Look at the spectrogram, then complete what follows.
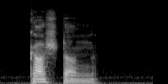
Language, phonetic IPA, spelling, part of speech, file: Polish, [ˈkaʃtãn], kasztan, noun, Pl-kasztan.ogg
